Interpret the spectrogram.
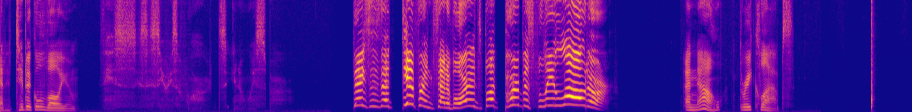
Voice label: Raw Home Studio Sample U87; Korean American voice actress based in Minneapolis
